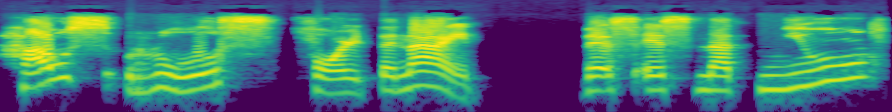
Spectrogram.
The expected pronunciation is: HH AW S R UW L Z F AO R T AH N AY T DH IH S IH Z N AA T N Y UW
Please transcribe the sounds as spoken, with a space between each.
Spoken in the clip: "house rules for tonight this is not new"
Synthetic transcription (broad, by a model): HH AW S R UW L S F AO R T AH N AY T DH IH S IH S N AA T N Y UW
